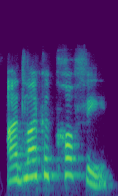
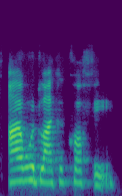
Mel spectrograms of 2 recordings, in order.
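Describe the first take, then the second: First: I and would are joined into one syllable. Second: I and would are said as separate words. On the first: "when we contract, means putting together" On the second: "I would"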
